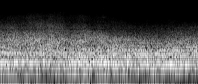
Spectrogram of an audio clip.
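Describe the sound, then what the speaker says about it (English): A jet aircraft, probably a private plane, passes overhead near Sheringham Park by Cromer, giving a loud, steady broadband roar that fills the whole stretch with no distinct rise or fall, heard outdoors with no voices. "Not often I get jet noise interference up here, but there is one very rare example."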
